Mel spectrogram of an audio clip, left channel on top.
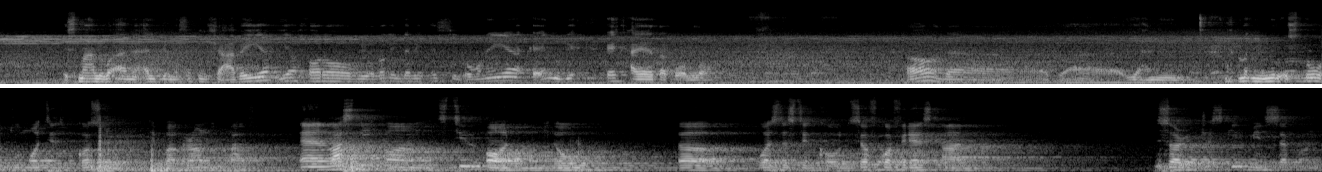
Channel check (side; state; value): both; different; correlation 0.00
